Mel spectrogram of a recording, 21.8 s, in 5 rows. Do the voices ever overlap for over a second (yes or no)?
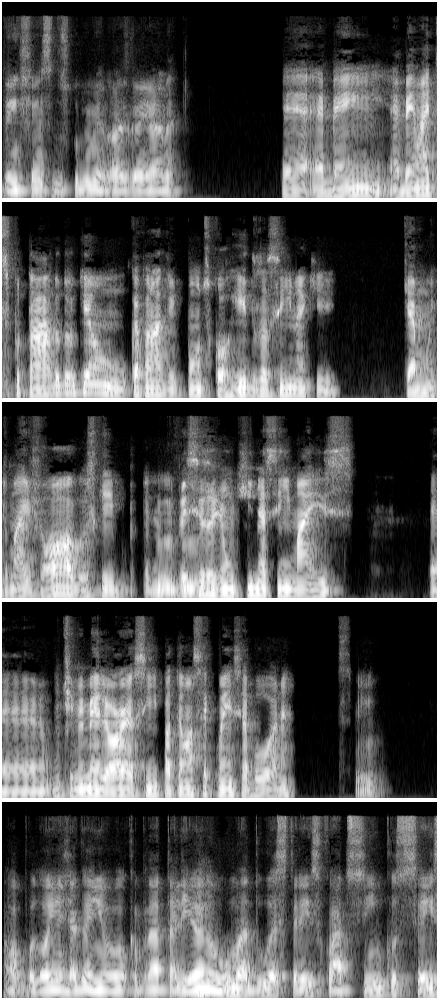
no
